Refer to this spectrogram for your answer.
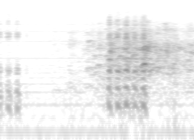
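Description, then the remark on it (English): A sheep bleats, two short quick calls followed by a longer, quavering bleat that rises in strength, with no talking. “What does the sheep say? Ba, ba.”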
